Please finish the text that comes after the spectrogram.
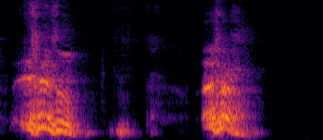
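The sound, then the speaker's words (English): A person clears their throat: a rough, gravelly rasp, a short grunt, then a second forceful clearing, with no talking. “Just have to clear my throat every now and then, nothing serious.”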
